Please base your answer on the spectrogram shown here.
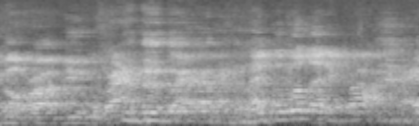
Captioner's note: group laughs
